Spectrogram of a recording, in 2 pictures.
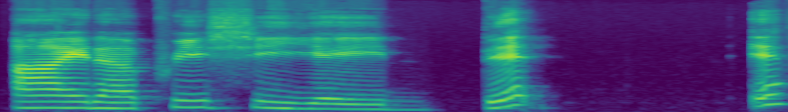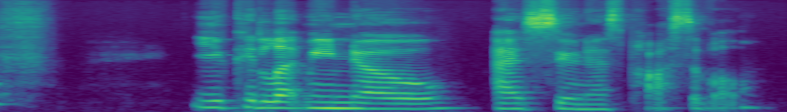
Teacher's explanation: I'd appreciate, here it links, I'd appreciate it, So this T in appreciate is going to be a flap T, sounds like a D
